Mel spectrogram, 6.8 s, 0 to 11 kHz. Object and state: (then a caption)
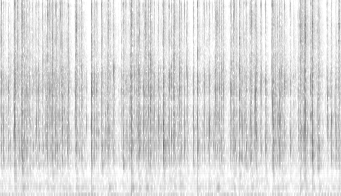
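Mechanical keyboard being typed on. Long nails and fingertips type fast, at about 98 words per minute, on a full-size mechanical keyboard with white plastic keycaps on a black frame. The result is a dense, steady stream of crisp, bright clacks with almost no low end and very short decay, with brief pauses between bursts.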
